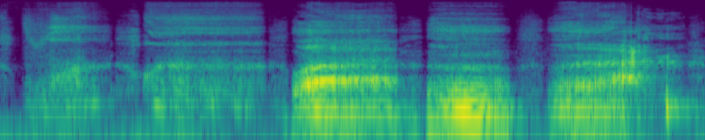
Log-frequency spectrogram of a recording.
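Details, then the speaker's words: Adult man asleep, very tired after the previous night: loud, rough, low-pitched snores repeating in a steady rhythm with each breath, with brief quiet gaps, in a small room: heavy snoring. "So guys పెద్ద గురక ఎప్పుడైనా విన్నారా మీరు so పెద్ద గురకం వినిపిస్తా మీకు ఇది old లోనే Guinness record అన్నమాట"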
